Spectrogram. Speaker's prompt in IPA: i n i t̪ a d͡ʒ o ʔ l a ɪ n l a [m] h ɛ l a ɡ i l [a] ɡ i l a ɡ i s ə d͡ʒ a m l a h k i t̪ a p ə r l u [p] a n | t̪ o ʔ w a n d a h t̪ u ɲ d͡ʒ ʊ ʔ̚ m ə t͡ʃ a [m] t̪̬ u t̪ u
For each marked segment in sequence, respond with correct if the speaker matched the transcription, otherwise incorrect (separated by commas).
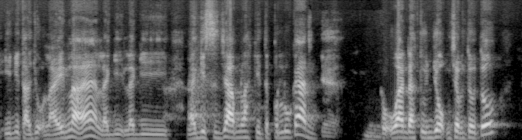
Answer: incorrect, correct, incorrect, correct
